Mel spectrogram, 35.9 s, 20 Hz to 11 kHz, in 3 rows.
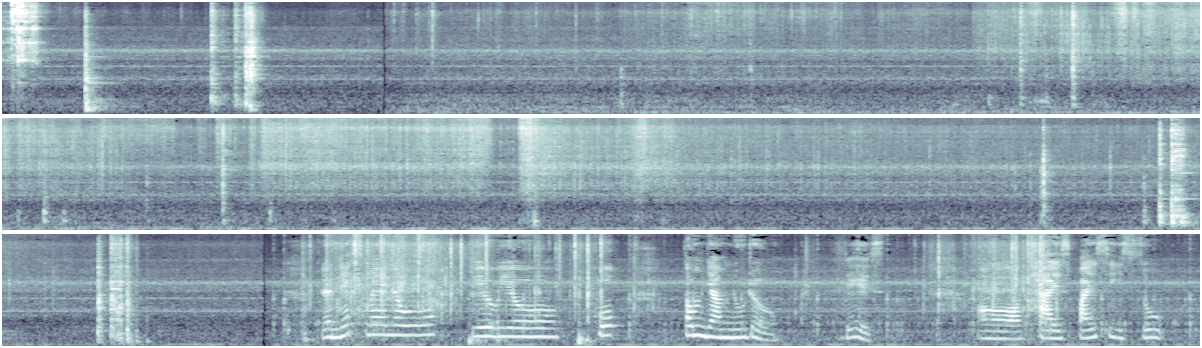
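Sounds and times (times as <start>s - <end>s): omelet sizzling in frying pan: 3.8s - 30.4s, 33.0s - 35.1s.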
